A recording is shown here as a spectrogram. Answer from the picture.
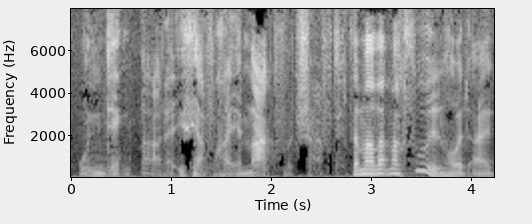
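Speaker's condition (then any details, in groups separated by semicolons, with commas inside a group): No condition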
